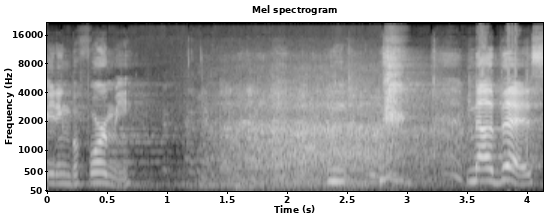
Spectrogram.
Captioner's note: audience laughing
